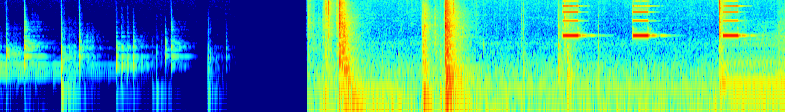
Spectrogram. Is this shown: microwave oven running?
yes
